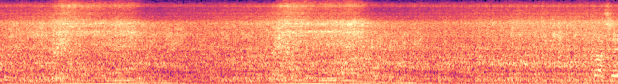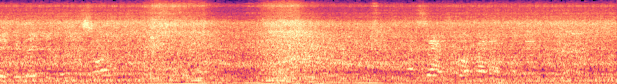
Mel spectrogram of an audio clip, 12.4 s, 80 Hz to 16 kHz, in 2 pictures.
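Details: Mazda MX5 NA Eunos Roadster just after replacing the leaky valve cover gasket: crisp four-cylinder revs climb and fall cleanly back to a steady idle with no misses, ticks or knocks. It sounds much healthier than before.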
